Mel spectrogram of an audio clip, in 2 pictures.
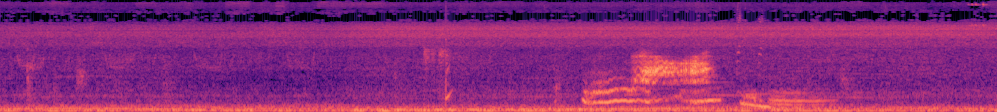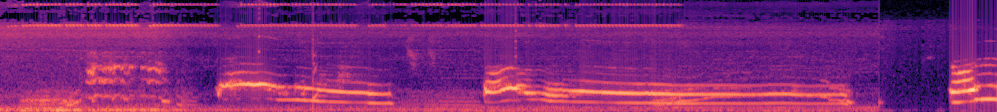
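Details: Mideok, a female stray mother cat recovering from spay surgery, meets her kittens in a recovery room. Soft calls come first, then several long, drawn-out wavering meows in succession near the end, over a low steady background hum.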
